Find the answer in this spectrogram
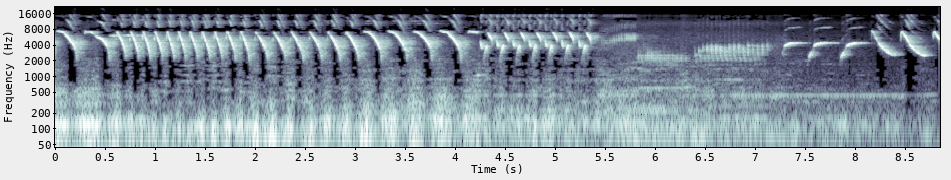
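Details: Canary in moult singing its prinia imitation toward dusk: a long rapid series of sharp downslurred chips about four per second, then softer whistled notes and a few high chirps.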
